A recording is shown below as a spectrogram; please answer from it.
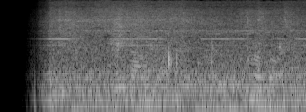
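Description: Automatic premade-bag filling and sealing machine running: a steady mechanical hum with a thin, constant high tone over it.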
